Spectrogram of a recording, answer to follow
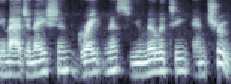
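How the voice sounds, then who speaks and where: A man's normal speaking voice at medium pitch, fairly slow and with fairly even intonation, on a very clean recording with a silent background. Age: 50s. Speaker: martial arts instructor. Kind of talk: podcast interview.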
